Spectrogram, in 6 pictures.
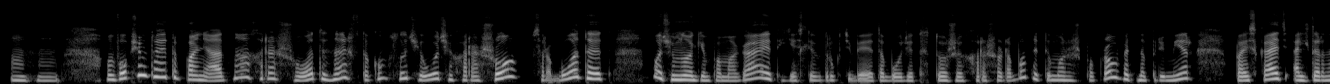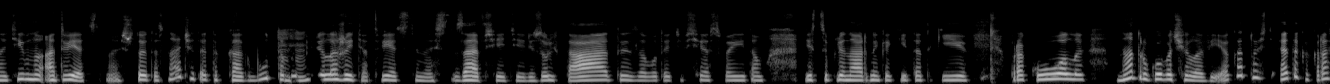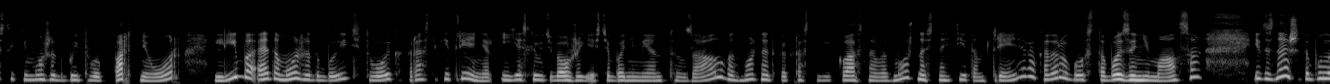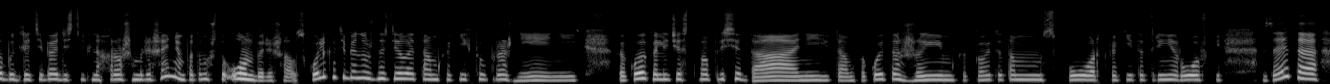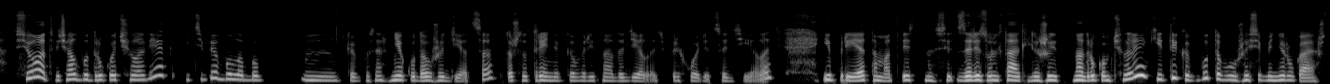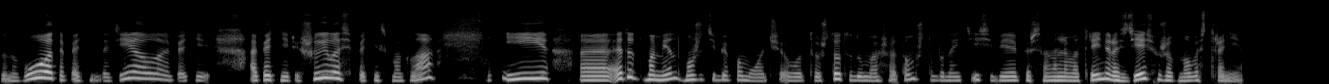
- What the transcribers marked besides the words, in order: none
- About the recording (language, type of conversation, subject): Russian, advice, Почему мне трудно регулярно мотивировать себя без тренера или группы?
